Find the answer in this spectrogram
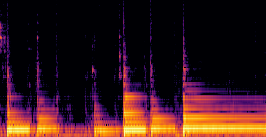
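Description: Acoustic steel-string guitar playing single notes palm-muted: about seven quick picked notes in a stepwise melodic line, each cut short, with the last note held longer.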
